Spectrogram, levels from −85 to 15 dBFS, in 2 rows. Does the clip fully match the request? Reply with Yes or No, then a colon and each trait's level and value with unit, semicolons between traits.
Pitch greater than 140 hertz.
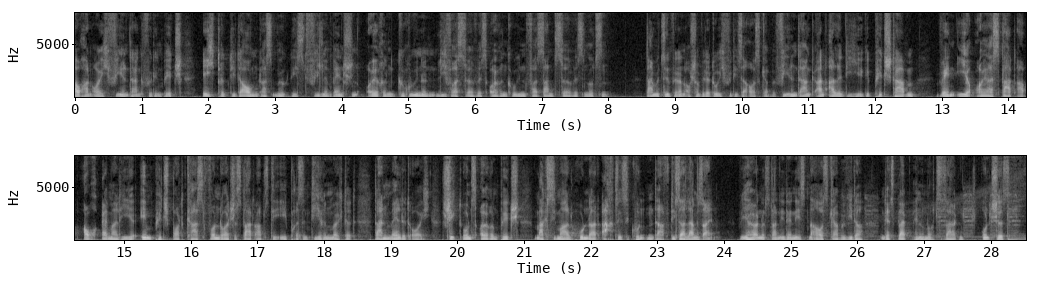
No: low, 100 Hz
